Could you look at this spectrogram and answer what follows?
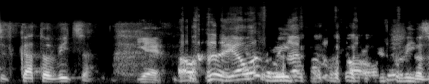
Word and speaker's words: Katowice: Now, I always pronounce it Katowice, but it's probably not even pronounced like that.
